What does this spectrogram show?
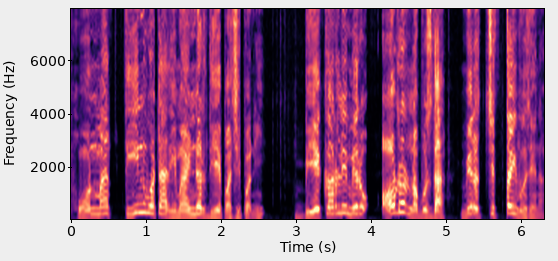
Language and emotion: Nepali, angry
